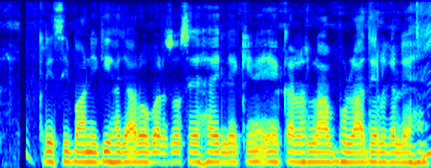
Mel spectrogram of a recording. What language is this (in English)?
Magahi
